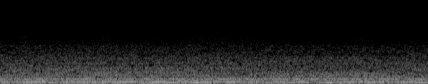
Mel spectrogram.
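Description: Steady low hum inside an elevator car, with no door chimes, clunks or other distinct events.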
